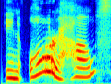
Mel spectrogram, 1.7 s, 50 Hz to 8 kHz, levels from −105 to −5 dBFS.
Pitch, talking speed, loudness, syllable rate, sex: 335 Hz, 105 wpm, -17 LUFS, 5.3 syllables/s, female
